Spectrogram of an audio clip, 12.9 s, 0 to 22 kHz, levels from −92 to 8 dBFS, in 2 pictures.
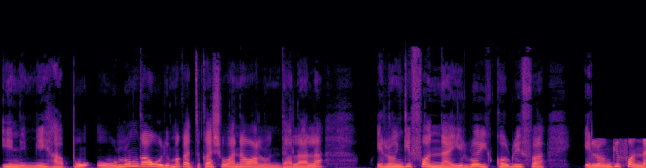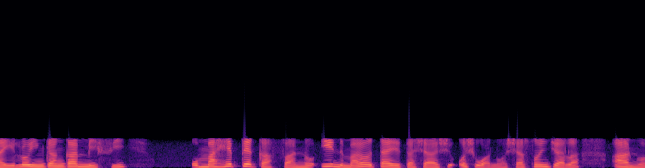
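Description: At 5.91 s the speech abruptly loses its top end and stays that way to the end, with nothing above 3.8 kHz, so it turns dull and boxy. There is no gap at the changeover and the level stays about the same, but a faint new background noise appears, roughly 40 dB below the speech. This is most likely the input switched to a poorer device, such as another microphone or a headset's call profile.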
